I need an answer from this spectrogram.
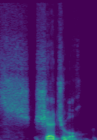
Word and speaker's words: schedule: Bo-Katan said schedule. Get my scheduling. Yes. Yeah. I like that. I was like, oh yeah, get that C out of that word in the Star Wars universe.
